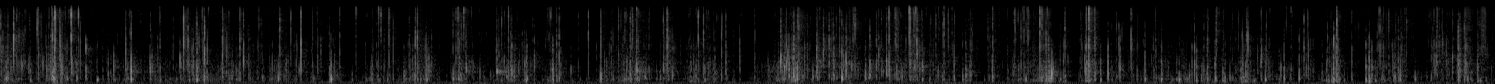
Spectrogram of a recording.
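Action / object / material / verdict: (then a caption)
scrape / thin plastic film bag filled with biscuits / plastic film / none. A clear plastic film bag with a twisted top, full of round biscuits, is squeezed and crinkled with both hands and fingertips. It gives a steady stream of bright, crackling crinkles and sharp crunchy snaps with no ring after them. Louder bursts rise above the constant rustle throughout.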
